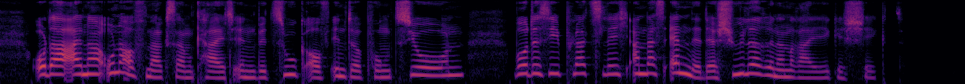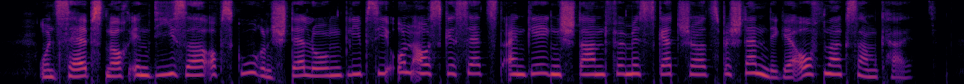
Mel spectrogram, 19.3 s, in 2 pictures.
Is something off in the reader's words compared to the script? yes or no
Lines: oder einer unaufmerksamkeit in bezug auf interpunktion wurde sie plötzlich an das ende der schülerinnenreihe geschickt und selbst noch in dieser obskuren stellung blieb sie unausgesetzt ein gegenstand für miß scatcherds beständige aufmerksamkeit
no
